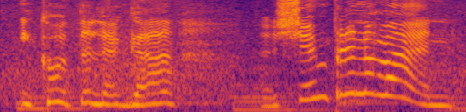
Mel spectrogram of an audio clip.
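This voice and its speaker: A woman's voice: high-pitched, sing-song, measured pace, noisy background. A woman acting a coy, romantic young woman in a Filipino radio drama, with a playful, conversational manner and a Filipino accent. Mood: coy, teasing.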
